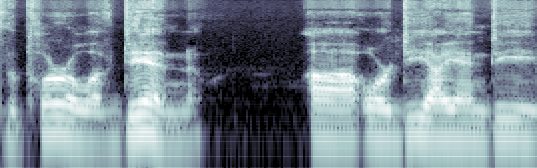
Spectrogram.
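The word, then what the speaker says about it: dind: Do in Irish is the singular for what we usually see as the plural of din, or D-I-N-D, which is also pronounced din, which is the first element of the term dinhenicas, which means the lore of sacred and important places.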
